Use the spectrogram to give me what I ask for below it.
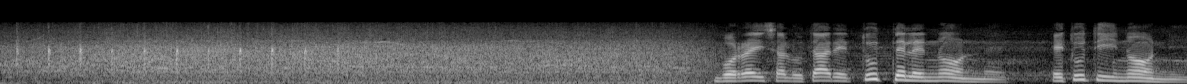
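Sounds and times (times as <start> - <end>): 
large crowd applauding for grandparents: 0.0 - 7.2
speech: 7.2 - 11.8.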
